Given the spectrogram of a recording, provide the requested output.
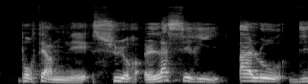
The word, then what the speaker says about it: Halo: Alors tout de suite, c'est mieux de le prononcer en anglais parce qu'en français ça donne Halo, et Halo ça fait penser à Nabila, et ça c'est pas cool. Donc Halo, voilà comment va se décomposer cette vidéo.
